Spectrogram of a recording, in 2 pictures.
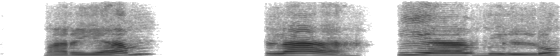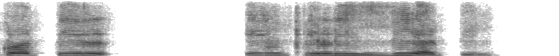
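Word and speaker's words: إنكليزيةِ: La, hiya bil lughatil inkiliziyati. Ini dibacanya ingkili apa inkili, Ustadz? Inkili, betul. Inkiliziyati. In ya. In juga boleh in. Nun zahir. Inkiliziyati.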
